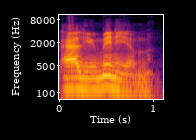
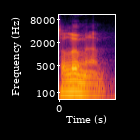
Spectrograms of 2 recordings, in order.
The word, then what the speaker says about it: aluminum: And the change came in England to aluminium at some point. But the original spelling and the original pronunciation was aluminum.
